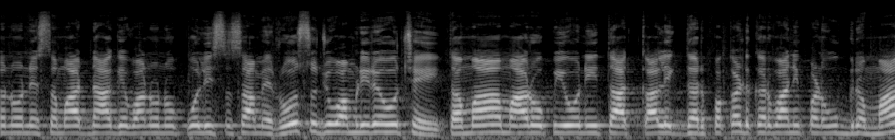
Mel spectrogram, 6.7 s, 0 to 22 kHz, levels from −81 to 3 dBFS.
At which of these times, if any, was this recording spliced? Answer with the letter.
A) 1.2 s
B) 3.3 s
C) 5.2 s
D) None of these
B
